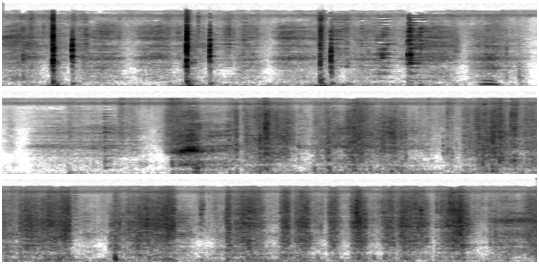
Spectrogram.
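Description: Three sharp knocks about a second apart, then, after a short pause, a stretch of scraping and rubbing, as of hard objects being handled and moved about.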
